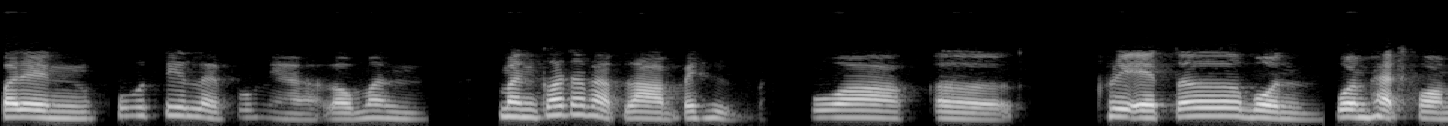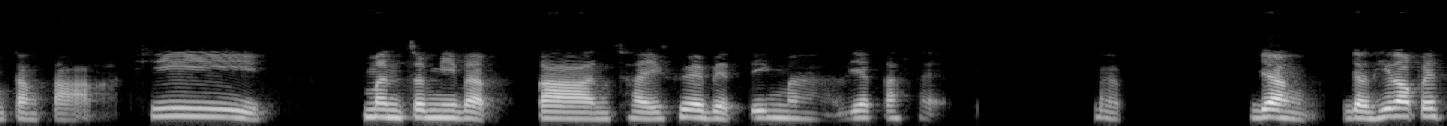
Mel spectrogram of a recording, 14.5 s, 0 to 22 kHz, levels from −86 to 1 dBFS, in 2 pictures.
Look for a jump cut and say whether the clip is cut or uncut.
cut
